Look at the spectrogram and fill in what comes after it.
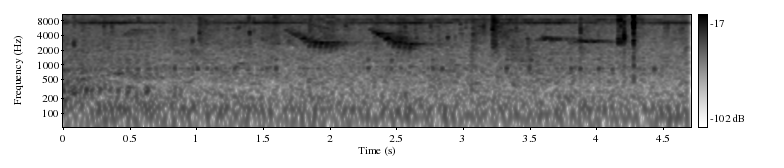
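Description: Quiet outdoor background in which a bird gives two short, quickly falling chirps about two seconds in. A few light clicks come near the end.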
